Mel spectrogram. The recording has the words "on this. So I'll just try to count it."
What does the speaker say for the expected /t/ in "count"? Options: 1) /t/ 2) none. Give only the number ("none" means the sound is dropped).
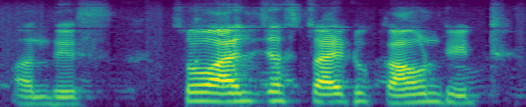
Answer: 1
